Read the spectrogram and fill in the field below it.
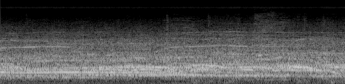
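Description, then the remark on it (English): A huge stadium crowd at a football match roars with sustained, loud booing late in the game, a dense wall of voices rising and falling without a break, overwhelming throughout. “As the crowd seething with emotion late in this game. Booing. Vociferously.”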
